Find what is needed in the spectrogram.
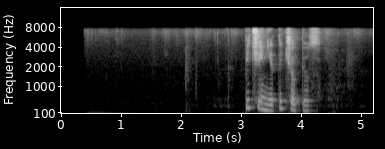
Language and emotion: Russian, neutral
